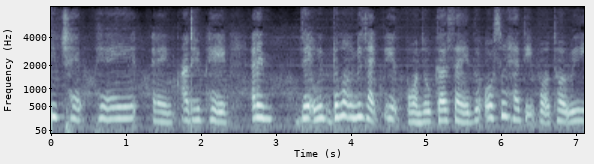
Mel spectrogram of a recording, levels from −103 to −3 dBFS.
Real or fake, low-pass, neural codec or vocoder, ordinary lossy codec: fake; none; codec, 16 kHz, 0.5 kbps, FunCodec, trained on LibriTTS, 25 frames a second; none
